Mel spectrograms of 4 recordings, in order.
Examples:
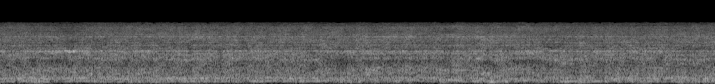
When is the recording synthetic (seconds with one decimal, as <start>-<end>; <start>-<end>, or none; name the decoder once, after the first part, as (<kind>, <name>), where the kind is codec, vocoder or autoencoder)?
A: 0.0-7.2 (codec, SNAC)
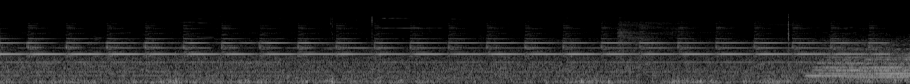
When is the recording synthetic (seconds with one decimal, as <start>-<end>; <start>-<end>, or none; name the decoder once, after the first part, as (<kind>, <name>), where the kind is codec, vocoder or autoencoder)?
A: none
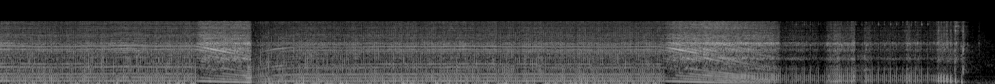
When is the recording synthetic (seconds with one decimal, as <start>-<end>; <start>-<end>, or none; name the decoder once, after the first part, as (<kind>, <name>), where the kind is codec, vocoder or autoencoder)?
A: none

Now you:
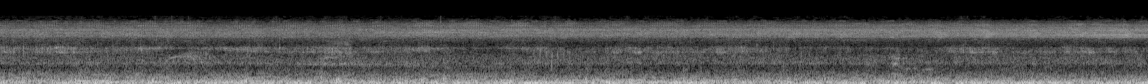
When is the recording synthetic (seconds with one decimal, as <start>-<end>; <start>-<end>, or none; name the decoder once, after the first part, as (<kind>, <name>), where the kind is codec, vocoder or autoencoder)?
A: 2.6-3.2 (vocoder, BigVGAN v2); 7.2-8.2

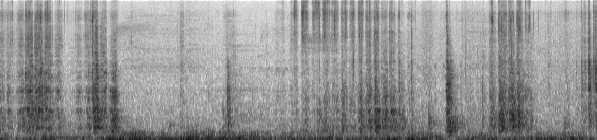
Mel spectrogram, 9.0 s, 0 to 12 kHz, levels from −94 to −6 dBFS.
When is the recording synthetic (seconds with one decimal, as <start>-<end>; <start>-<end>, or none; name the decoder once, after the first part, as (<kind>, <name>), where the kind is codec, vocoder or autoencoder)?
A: 1.1-1.6 (vocoder, Vocos)

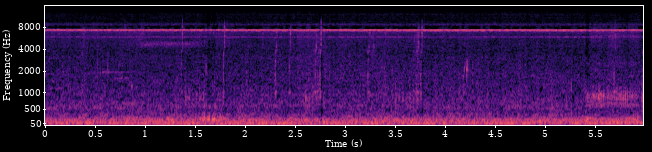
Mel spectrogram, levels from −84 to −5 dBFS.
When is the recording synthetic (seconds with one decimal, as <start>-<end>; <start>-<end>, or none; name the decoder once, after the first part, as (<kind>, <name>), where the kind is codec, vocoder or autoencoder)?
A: none

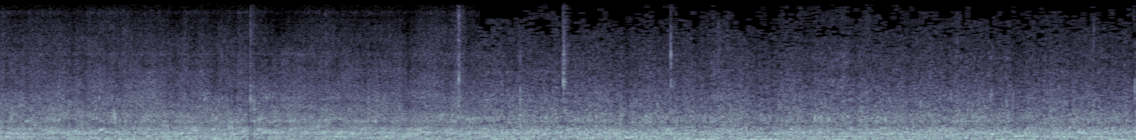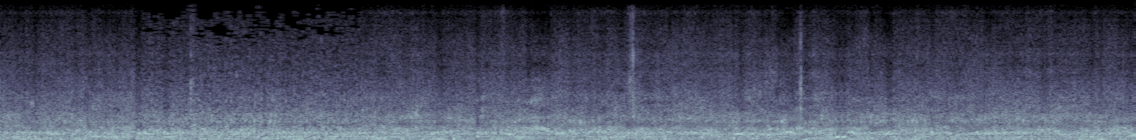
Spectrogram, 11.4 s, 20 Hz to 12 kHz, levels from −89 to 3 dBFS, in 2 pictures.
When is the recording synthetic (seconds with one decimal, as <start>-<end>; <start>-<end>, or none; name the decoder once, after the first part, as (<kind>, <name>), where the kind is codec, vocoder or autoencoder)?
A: 0.0-2.4 (codec, HILCodec); 5.7-6.4; 7.5-11.4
